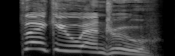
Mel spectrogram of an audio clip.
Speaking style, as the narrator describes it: Marky shouted aloud

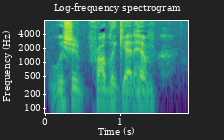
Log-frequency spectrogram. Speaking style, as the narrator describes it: he said

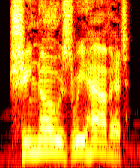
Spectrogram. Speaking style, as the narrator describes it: A booming voice erupted behind her

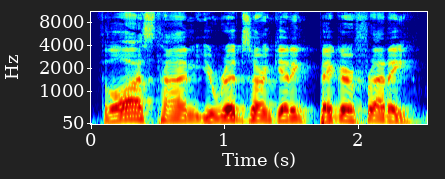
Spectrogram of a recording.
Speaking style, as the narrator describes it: Martin barked impatiently

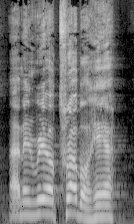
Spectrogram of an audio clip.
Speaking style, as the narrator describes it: I screamed into the phone

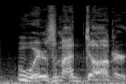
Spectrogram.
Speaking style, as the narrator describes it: His scream brought a sharp, throbbing pain across the right side of his face

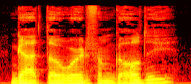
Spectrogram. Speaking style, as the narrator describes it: he asked

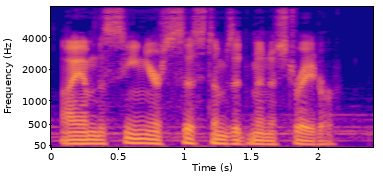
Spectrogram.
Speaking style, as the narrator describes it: I said, my voice flat

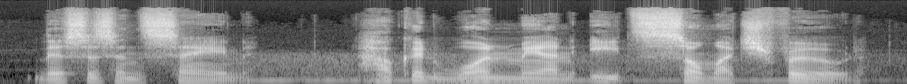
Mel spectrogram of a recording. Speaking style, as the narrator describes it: The captain whispered this to me under his breath

